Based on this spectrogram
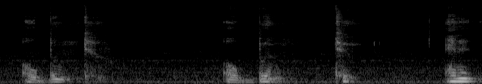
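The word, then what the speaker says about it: Ubuntu: practice they practice a system that was called obuntu oh boom two and you spell it u n b u t u and it is pronounced obuntu oh boom two and it means that all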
